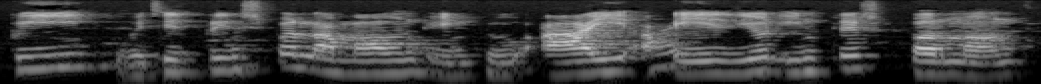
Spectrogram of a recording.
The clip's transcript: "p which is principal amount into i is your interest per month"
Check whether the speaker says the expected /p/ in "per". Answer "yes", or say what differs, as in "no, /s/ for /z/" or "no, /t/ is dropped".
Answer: yes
